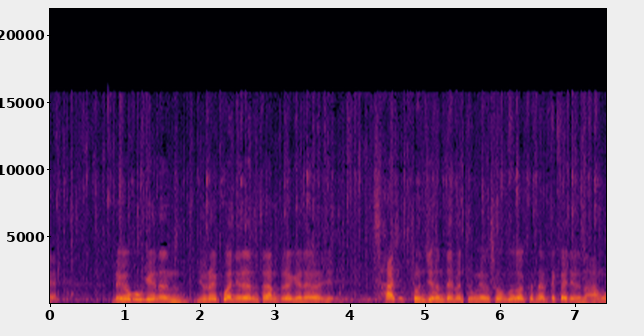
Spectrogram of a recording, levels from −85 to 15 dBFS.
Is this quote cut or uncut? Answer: cut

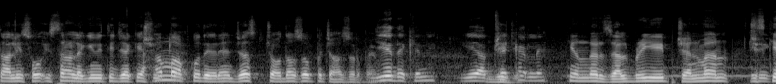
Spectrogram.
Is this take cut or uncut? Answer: cut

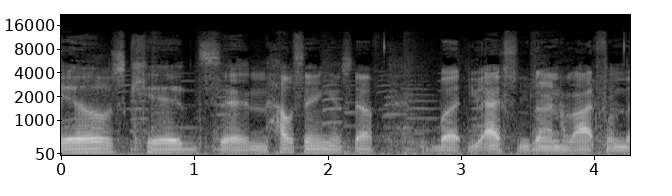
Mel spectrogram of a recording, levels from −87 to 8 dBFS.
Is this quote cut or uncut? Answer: cut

